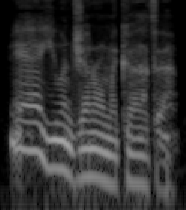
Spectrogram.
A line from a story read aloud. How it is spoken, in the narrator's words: Eddie muttered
